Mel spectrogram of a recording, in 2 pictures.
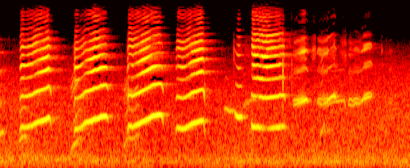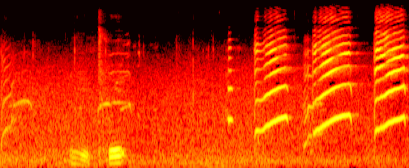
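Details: Young Australian magpie begging for food in Australia: bursts of rising nasal squeals, a quieter pause with brief voice and clicks midway, then renewed repeated squealing.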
